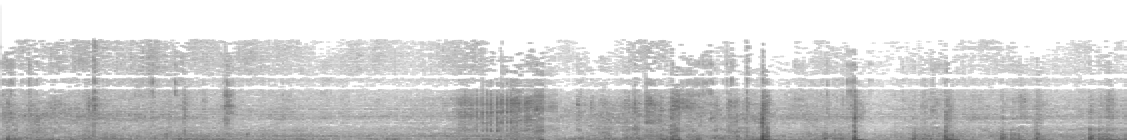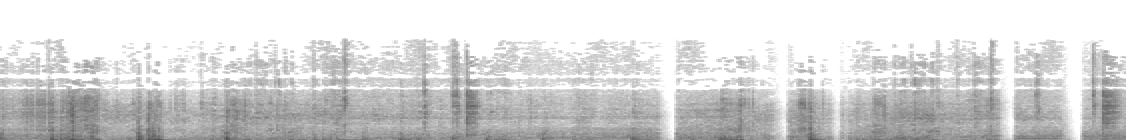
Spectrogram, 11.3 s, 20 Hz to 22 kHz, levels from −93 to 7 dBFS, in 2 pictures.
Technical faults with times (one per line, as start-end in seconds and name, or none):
8.91-9.04 burst of packet loss
9.49-9.57 burst of packet loss
9.77-9.90 short concealed packet loss
10.61-11.05 burst of packet loss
